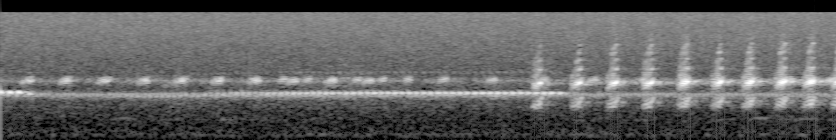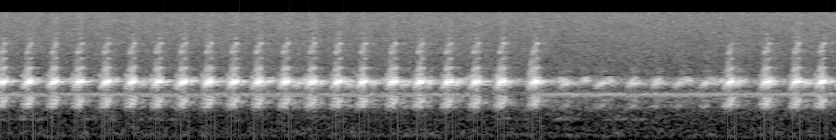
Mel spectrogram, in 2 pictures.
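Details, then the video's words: Tree frogs singing at night in a pond in north-east Italy in mid-April: a fast, even train of loud, sharp pulses, about four per second, over a steady, pure trilling tone from mole crickets and fainter distant frogs. "relaxing singing tree frogs in pond"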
